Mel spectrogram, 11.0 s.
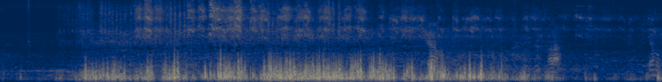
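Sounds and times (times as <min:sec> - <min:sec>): birds squawking: 0:01.5 - 0:10.8.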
